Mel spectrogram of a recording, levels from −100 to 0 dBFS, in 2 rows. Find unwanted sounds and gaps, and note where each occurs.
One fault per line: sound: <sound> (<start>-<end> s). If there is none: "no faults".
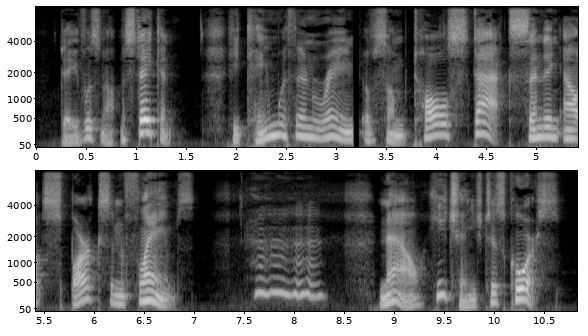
sound: dropout (3.2-3.2 s)
sound: laugh (7.5-8.4 s)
